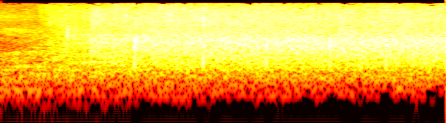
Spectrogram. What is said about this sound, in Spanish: Primera ovación para el pregonero después de hacer ese repaso por las advocaciones que van a procesionar en el Santo Entierro Grande y también las vísperas que han aparecido en el pregón en este primer instante.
